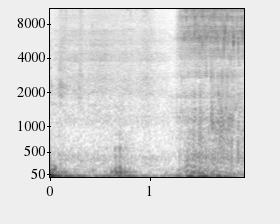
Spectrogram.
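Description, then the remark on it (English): Someone sips water with breathy, rough intake sounds: a low gurgling draw early on, then a longer, louder hissing slurp through the second half. No one speaks. “All right, this is me sipping water.”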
